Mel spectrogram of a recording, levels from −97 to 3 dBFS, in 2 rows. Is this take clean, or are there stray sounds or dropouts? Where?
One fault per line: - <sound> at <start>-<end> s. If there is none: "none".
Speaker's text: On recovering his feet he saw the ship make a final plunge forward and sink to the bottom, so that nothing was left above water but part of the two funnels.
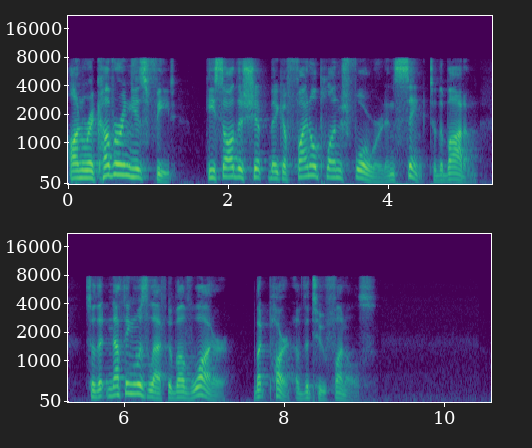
none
